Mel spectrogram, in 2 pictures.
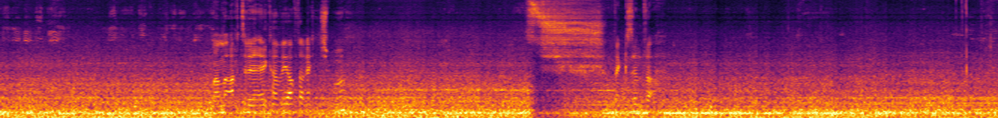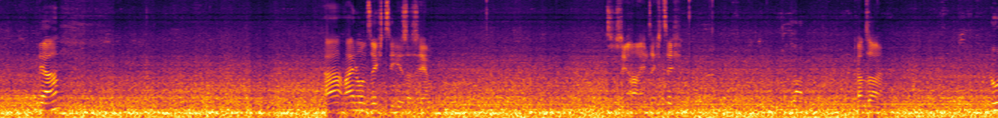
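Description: Tyres roar steadily on a motorway.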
